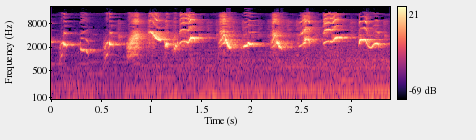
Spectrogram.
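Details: Greater green leafbird song played to make rival birds sing quickly: a rapid run of bright slurred whistles, rising and falling, each note repeated about three times per second.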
